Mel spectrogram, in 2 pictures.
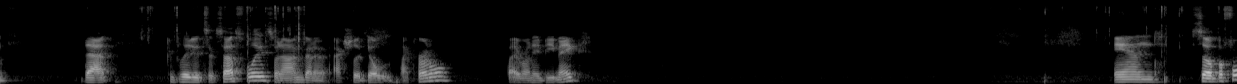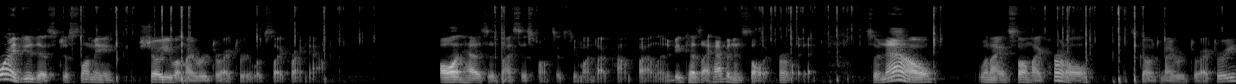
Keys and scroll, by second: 2.2-3.3 typing, 12.8-18.0 typing, 14.9 Return, 19.6-21.5 typing, 21.7 Return, 22.7-24.7 typing.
